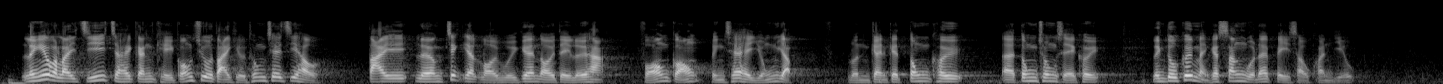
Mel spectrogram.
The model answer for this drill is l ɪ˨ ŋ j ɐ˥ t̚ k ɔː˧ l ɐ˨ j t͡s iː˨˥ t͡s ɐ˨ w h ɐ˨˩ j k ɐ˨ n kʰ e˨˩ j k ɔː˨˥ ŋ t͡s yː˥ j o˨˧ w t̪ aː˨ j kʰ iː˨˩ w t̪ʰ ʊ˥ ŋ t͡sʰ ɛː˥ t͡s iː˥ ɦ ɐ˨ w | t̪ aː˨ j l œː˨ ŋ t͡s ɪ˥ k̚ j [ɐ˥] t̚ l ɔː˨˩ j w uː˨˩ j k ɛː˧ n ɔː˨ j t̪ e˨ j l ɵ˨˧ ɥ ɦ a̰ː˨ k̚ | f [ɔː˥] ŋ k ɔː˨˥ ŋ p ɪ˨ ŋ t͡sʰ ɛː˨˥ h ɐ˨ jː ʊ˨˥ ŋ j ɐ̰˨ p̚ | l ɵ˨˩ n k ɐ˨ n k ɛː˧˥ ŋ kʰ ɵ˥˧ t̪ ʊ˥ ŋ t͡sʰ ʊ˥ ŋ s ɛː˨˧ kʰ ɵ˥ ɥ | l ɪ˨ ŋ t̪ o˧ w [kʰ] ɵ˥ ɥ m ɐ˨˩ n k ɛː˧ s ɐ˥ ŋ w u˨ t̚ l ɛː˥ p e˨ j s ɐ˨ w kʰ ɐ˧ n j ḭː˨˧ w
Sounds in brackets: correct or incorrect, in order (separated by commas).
incorrect, incorrect, incorrect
